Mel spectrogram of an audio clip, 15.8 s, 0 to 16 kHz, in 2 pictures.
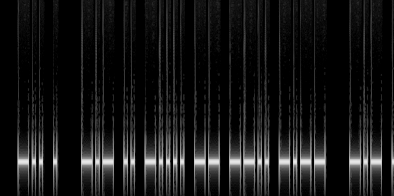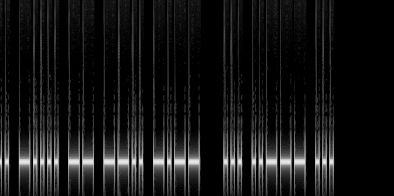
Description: Morse code, heard as a keyed tone, about 15 wpm, 650 Hz. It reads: DE KI6MZY KI6MZY S2S
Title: SOTA QSO Practice 17wpm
